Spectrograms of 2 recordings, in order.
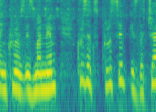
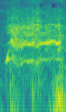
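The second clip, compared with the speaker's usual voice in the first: joyful shout. Real, not acted. Cheering at the view.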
